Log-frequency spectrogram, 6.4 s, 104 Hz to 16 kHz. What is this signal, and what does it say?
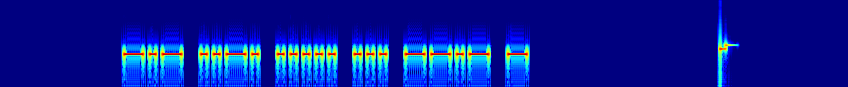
Morse code, heard as a keyed tone, about 25 wpm, 700 Hz. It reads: KF5SQT
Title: USA Call Signs - 6 Characters - 2x Character Spacing - 25wpm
